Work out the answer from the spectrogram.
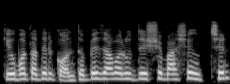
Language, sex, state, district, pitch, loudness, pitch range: Bengali, female, West Bengal, Jhargram, 255 Hz, -14 LUFS, 245-265 Hz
